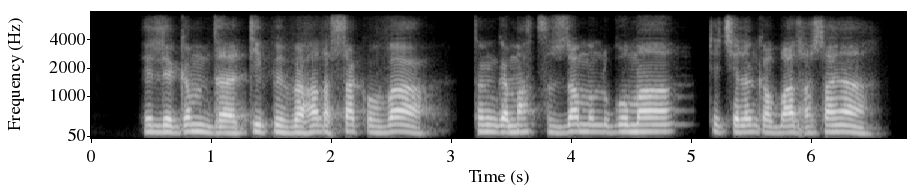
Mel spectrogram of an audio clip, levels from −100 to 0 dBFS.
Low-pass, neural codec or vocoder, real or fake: 7.2 kHz; codec, 16 kHz in and 24 kHz out, 0.9 kbps, LongCat-Audio-Codec, fine tuned four codebook decoder; fake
